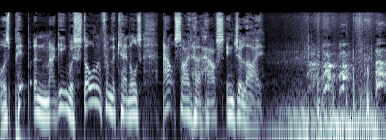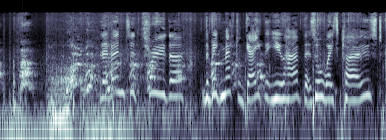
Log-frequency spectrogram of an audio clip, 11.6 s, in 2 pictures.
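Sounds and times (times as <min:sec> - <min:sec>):
speech: 0:00.0 - 0:06.2, 0:07.3 - 0:11.5
dogs barking in kennels: 0:04.6 - 0:10.2.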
